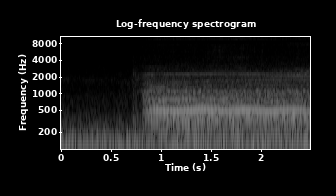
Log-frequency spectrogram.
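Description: Animatronic fogging reaper's built-in speaker starting its soundtrack suddenly about a second in: a steady, droning musical tone with many overtones, over a low steady rumble.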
